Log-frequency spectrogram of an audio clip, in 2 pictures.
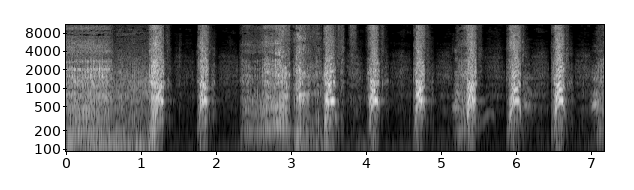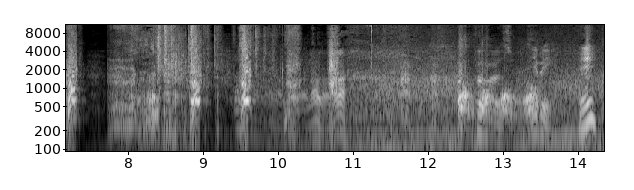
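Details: Fearful female Malinois at the Toulouse SPA, April 2014, barking in a quick regular series, then breaking into irregular barks and wavering whines over background voices and handling noise.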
